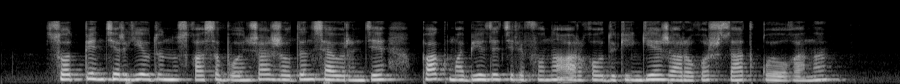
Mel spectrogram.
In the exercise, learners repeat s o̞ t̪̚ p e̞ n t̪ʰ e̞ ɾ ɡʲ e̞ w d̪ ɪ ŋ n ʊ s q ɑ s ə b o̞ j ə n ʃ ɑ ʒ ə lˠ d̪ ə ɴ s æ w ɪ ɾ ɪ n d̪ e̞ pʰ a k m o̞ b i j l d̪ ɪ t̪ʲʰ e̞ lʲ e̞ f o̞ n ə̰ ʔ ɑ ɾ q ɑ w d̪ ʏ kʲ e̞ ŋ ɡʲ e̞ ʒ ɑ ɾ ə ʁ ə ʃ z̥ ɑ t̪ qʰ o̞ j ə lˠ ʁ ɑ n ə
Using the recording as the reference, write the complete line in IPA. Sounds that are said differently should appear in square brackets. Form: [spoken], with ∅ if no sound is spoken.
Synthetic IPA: s o̞ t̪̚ p e̞ n t̪ʰ e̞ ɾ ɡʲ e̞ w d̪ ɪ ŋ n ʊ s q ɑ s ə b o̞ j ə n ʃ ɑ ʒ ə lˠ d̪ ə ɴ s æ w ɪ ɾ ɪ n d̪ e̞ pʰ a k m o̞ b i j l d̪ ɪ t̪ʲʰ e̞ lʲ e̞ f o̞ n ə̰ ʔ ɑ ɾ q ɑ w d̪ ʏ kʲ e̞ ŋ ɡʲ e̞ ʒ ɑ ɾ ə ʁ ə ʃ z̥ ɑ t̪ qʰ o̞ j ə lˠ ʁ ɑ n ə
